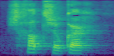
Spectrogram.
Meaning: a treasure hunter
- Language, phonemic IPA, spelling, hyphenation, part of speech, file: Dutch, /ˈsxɑtˌsu.kər/, schatzoeker, schat‧zoe‧ker, noun, Nl-schatzoeker.ogg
